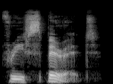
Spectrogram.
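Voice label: "free spirit", British English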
